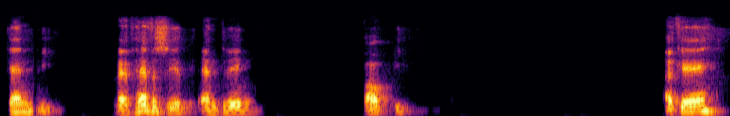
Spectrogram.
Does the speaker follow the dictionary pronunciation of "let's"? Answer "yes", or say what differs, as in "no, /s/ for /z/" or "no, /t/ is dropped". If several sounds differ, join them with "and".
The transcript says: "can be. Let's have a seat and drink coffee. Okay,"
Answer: no, /s/ is dropped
